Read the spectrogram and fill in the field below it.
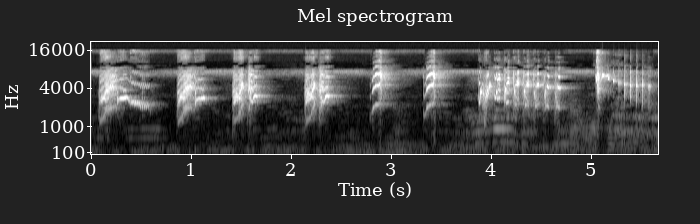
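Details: Long-tailed shrike in lively song: a series of loud downslurred harsh notes about every half second, then rapid stuttering trills of clicking notes, with a faint continuous high tone.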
